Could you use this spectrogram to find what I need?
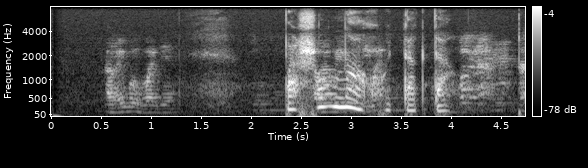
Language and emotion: Russian, angry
